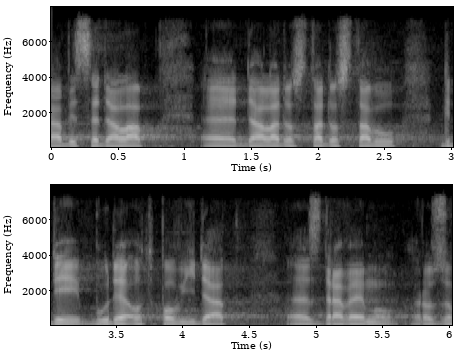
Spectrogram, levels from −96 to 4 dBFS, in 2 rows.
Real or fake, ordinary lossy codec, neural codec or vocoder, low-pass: real; Opus, 64 kbps; none; 7.2 kHz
